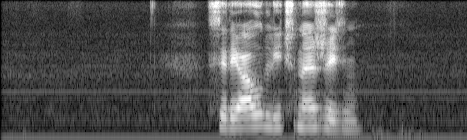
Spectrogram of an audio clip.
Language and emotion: Russian, neutral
